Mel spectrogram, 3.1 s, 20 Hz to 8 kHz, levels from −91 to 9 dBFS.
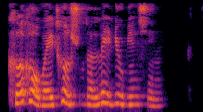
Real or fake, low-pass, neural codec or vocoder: real; 7.2 kHz; none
